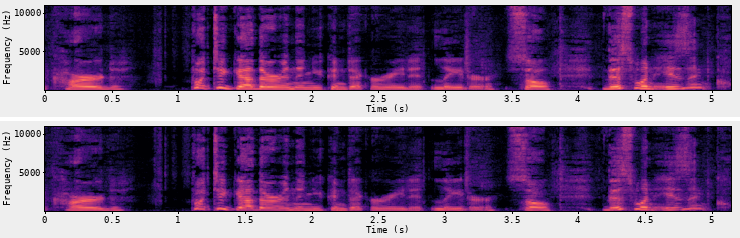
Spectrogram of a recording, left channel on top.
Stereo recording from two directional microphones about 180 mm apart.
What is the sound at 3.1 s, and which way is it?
Speech, 25° left (ahead or behind).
